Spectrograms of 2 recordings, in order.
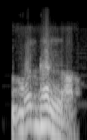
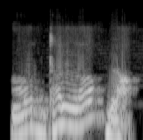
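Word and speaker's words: মূর্ধন্য ণ: দন্তন দন্তন আবার এই বর্ণটিকে আমি বলতাম আগে মধ্যন্য মধ্যান্য আসলে এই বর্ণ সঠিক উচ্চারণ হচ্ছে মুধন্য নধন্য ন আর এখন যে বর্ণটি দেখতে পাচ্ছেন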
